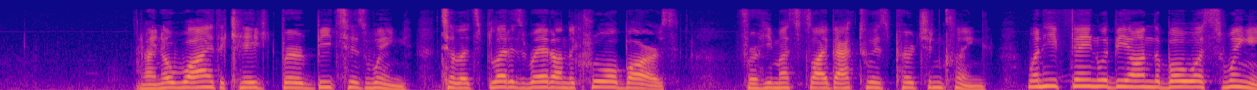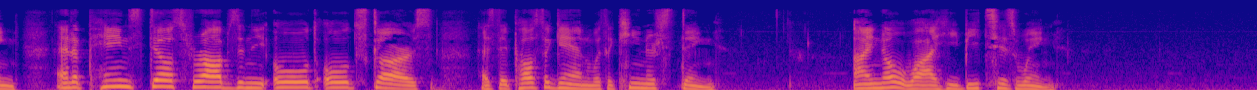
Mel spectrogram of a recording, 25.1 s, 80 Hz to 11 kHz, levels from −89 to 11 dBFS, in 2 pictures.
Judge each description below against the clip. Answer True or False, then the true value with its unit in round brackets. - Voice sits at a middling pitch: True (175 Hz)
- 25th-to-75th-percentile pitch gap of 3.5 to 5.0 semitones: True (4.3 semitones)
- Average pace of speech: True (150 wpm)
